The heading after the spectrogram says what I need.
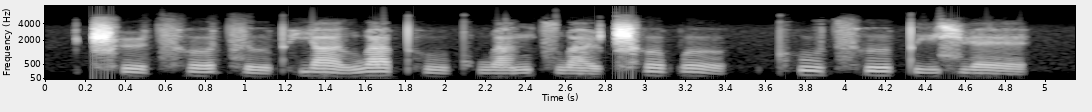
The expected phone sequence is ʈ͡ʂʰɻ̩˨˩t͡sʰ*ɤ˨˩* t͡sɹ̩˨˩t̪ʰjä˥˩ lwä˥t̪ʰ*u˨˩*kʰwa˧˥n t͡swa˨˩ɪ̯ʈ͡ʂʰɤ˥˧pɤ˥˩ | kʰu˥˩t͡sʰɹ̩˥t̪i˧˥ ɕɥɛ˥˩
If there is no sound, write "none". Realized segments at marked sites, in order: ɤ˧˥, u˨˩

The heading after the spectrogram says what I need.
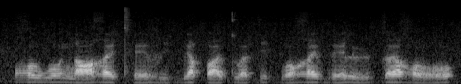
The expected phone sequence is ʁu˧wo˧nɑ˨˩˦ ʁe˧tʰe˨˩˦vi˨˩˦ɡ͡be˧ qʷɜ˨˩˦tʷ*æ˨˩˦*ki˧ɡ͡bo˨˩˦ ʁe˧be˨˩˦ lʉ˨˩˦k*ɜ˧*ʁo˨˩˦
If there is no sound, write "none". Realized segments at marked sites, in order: ɜ˨˩˦, ɜ˧

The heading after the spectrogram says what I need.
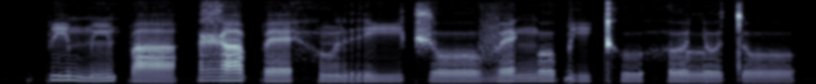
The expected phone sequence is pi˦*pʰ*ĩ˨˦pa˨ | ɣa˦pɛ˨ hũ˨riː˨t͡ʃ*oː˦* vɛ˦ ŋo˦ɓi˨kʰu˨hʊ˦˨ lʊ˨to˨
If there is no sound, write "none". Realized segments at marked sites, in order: m, oː˨

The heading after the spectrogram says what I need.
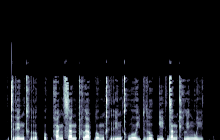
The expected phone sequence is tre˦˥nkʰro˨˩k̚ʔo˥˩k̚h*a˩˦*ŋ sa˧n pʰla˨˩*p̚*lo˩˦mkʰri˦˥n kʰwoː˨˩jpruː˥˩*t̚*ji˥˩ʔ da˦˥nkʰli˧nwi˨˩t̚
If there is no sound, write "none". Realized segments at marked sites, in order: a˩˦, p̚, k̚

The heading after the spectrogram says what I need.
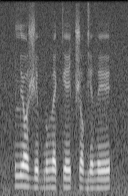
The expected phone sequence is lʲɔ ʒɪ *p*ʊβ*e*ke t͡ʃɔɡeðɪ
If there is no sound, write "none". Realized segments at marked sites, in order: b, ɛ

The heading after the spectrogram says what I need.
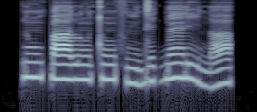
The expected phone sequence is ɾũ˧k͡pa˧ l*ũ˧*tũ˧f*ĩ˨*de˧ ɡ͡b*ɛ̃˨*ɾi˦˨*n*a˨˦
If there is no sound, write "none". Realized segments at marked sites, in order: ũ˧, ĩ˨, ɛ̃˦, n

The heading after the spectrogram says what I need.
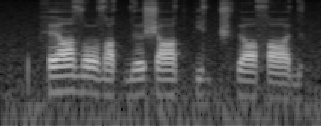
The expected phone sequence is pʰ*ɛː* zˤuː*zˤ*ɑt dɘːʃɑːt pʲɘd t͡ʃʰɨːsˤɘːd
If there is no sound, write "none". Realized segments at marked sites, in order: ɛː, zˤ

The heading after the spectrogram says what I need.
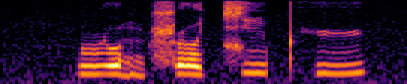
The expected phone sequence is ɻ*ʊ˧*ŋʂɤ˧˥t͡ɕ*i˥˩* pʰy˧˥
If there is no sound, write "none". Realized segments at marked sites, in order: ʊ̰˨˩, i˥˩

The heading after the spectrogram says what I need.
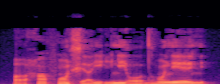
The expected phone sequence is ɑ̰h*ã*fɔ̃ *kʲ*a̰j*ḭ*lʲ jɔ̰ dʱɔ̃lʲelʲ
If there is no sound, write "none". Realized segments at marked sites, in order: ɑ̃, xʲ, ḭ

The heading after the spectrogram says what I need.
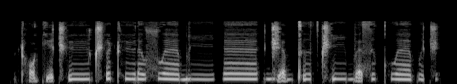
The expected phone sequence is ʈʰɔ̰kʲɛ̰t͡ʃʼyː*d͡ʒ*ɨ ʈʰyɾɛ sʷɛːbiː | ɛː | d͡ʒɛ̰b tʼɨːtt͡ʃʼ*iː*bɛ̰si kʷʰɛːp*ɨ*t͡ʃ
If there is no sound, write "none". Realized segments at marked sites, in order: t͡ʃʼ, iː, ɨ

